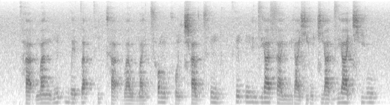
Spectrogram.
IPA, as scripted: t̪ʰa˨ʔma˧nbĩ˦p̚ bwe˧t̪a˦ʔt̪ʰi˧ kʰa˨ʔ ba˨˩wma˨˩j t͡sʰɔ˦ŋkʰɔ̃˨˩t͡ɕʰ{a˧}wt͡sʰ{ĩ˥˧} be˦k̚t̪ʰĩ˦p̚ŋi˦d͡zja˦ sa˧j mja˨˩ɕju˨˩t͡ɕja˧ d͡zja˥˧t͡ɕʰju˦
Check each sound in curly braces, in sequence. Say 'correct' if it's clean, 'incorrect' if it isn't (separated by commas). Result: correct, correct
